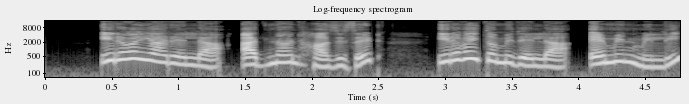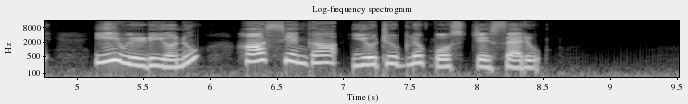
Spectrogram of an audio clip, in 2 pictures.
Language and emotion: Telugu, neutral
